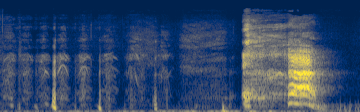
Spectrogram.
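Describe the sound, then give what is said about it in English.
Rapid throat-clearing rumbles build into a loud, harsh burst of coughing near the end, hoarse and raspy, with no talking around it. “Anyway, I am coughing less.”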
